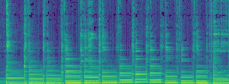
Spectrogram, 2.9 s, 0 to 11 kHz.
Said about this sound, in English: And now we have a Locrian sharp 2 scale, which sounds like this.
